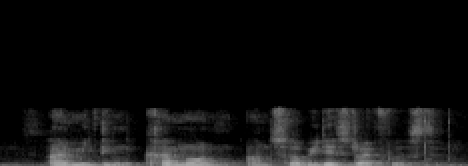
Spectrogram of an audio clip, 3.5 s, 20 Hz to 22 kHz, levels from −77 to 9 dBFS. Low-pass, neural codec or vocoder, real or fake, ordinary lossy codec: none; none; real; none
